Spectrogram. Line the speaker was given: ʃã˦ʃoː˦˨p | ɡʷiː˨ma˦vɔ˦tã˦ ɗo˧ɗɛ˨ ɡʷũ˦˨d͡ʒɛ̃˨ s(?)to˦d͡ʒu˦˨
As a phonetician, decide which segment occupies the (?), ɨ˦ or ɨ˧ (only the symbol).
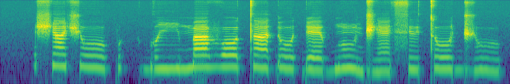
ɨ˧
